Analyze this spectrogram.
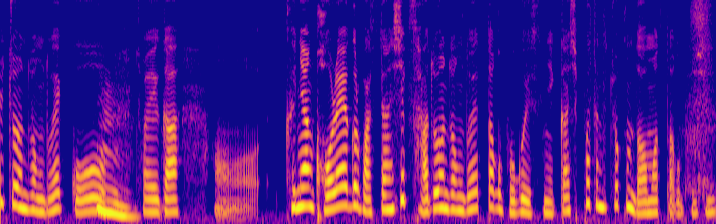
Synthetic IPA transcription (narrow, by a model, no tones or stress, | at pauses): iɭt͡ɕ͈ond͡ʑʌŋdohe̞t̚k͈ot͡ɕʌiɡaʌ̰ | kɯɲaŋkʌɾe̞ɡɯɾopas͈ɯ̥t͈ʰeanɕʰip̚s͈ad͡ʑond͡ʑʌŋdohe̞t̚t͈aɡopoɡois͈ɯɲik͈aɕʰi̥pʰʌsʰentʰɯ̥t͡ɕ͈ok͈ɯmnʌmʌt̚t͈a̰ɡopoɕʰin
